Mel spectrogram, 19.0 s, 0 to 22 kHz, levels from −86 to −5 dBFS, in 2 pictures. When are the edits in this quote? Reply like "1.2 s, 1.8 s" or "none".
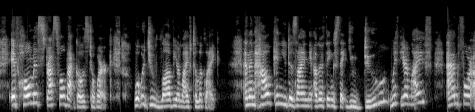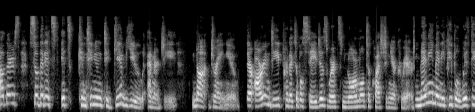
2.4 s, 14.4 s, 17.8 s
